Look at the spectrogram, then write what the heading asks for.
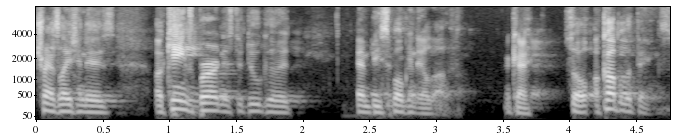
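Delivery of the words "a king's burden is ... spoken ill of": ordinary talk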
